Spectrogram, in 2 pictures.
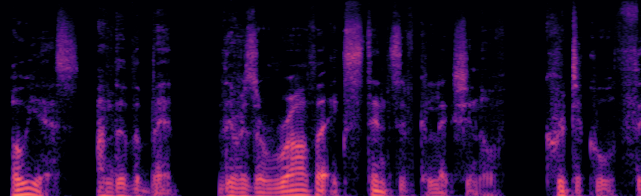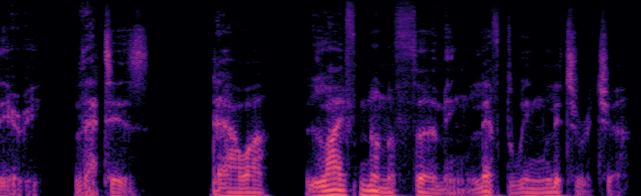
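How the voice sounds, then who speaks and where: A man playing a cerebral, pretentious inner voice of artistic imagination in a game, narrating theatrically and deliberately in a gravelly, husky voice. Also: extremely low pitch, no room sound, clean studio sound, full character voice. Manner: pompous, theatrical, deliberate diction. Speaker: game voice actor. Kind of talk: dramatic scripted game narration.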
